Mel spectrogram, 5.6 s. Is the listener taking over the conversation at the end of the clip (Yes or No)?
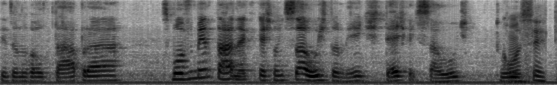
Yes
